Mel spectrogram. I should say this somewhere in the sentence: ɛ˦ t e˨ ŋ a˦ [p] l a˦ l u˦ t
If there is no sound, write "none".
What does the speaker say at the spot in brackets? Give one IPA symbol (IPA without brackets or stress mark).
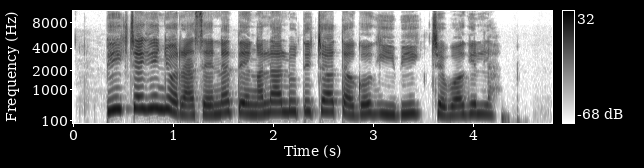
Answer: none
